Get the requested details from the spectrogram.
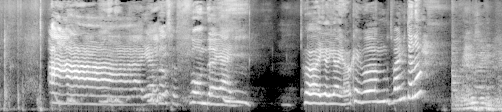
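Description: A young boy laughs and shouts with excitement close by.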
